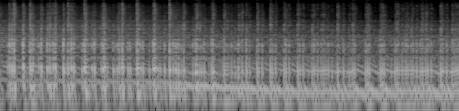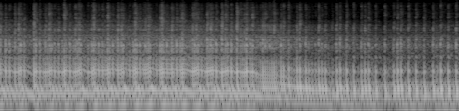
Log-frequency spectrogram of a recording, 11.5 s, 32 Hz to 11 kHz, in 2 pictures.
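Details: 1999 Bayliner Capri with 125hp Mercury outboard during rebuild, extra oil premixed in the tank, waiting for the thermostat to open: steady, even multi-cylinder idle with light mechanical clatter, smooth but slightly slow; runs cleanly, idle a little low.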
